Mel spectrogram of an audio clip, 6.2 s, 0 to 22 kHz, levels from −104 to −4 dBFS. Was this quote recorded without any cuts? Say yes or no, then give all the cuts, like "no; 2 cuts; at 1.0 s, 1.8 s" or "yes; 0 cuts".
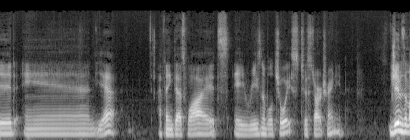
yes; 0 cuts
